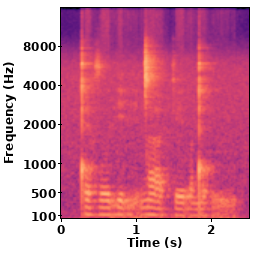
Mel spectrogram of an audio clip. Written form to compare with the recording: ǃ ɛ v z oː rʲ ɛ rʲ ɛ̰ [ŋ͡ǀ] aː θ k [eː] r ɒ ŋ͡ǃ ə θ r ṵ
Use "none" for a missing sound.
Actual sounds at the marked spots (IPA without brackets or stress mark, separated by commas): ŋ͡ǀ, eː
